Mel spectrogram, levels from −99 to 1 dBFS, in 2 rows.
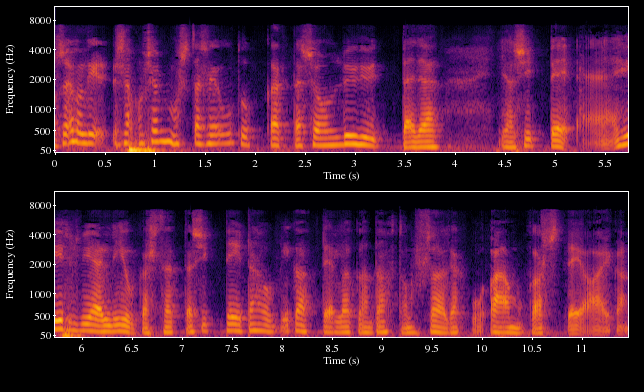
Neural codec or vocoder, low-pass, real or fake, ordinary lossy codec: codec, 16 kHz, 4 kbps, X-Codec, HuBERT features, trained on LibriSpeech; 7.2 kHz; fake; AAC, 32 kbps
